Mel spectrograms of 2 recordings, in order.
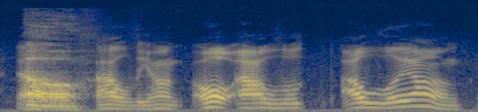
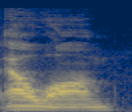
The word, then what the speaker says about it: Leong: Oh, did I not pronounce it right? – No, I was just kind of like, I had like a delay. I was like, Al Leong. Yeah. – Yeah. I think I pronounced it Al Long, which is probably wrong, but whatever.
